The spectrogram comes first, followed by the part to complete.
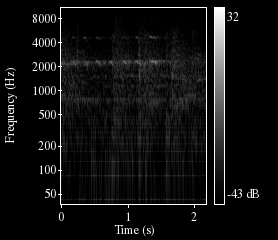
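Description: Faint stadium ambience on the broadcast sound, an even low hush with a faint steady high tone running through it.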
